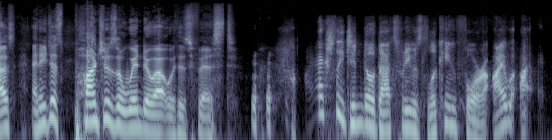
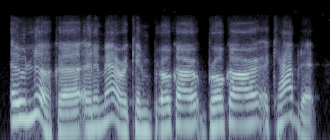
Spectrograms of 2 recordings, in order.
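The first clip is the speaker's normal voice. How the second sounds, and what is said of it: Put-on English accent. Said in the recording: “That's my English accent”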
